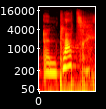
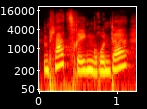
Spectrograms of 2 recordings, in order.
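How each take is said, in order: First: Unvoiced whisper, testing the word Platzregen under her breath; whispered self-correction. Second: Said in the usual way. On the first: Real, not acted. Searching for the right word, she whispers Platzregen. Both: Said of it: "nee, wie sagt man da?".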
